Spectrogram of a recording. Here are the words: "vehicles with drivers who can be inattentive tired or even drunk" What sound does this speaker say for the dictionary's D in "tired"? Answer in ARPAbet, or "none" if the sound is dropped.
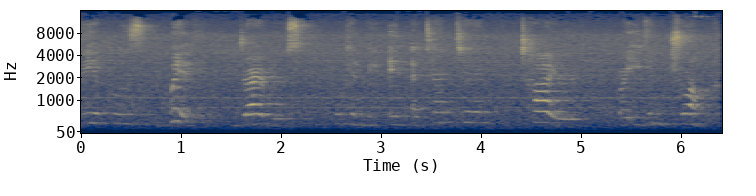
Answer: D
